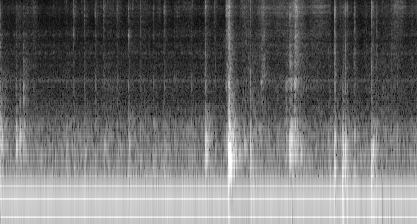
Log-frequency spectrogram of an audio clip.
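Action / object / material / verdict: tap / cardboard shoebox / cardboard / none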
